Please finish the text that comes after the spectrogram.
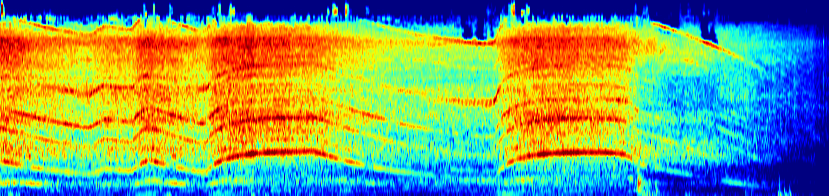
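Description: Cordless power drill driving screws through a windlace retainer on a car body build, its motor whine rising and falling in several close, loud bursts of varying pitch, with a brief clatter near the end.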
